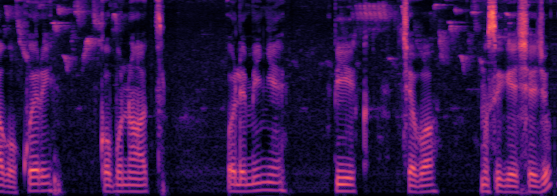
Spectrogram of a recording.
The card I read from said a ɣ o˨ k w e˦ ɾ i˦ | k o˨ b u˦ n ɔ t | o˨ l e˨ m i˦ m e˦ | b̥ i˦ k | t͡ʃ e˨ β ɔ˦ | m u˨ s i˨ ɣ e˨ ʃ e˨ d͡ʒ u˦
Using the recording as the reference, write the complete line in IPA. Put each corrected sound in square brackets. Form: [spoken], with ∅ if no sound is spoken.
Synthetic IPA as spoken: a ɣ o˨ k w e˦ ɾ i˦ | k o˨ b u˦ n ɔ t | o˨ l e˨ m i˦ [ɲ] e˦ | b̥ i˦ k | t͡ʃ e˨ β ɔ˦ | m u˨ s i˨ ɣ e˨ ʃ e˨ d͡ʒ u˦

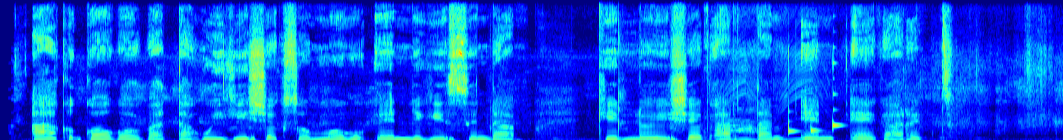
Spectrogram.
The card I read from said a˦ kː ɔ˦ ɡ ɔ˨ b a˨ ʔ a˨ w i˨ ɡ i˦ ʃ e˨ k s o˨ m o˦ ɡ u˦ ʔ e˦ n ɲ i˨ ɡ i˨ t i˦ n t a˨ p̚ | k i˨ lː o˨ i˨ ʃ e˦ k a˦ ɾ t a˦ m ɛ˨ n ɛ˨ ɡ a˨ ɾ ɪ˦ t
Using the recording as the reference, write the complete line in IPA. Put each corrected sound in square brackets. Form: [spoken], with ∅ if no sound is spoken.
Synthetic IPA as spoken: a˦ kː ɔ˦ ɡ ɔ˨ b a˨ [t] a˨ w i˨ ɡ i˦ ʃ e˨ k s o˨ m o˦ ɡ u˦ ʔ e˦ n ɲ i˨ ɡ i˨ [s] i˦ n [d] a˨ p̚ | k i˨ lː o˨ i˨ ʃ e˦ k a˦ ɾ t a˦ m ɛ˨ n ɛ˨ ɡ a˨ ɾ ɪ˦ t

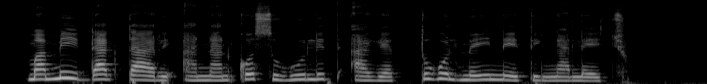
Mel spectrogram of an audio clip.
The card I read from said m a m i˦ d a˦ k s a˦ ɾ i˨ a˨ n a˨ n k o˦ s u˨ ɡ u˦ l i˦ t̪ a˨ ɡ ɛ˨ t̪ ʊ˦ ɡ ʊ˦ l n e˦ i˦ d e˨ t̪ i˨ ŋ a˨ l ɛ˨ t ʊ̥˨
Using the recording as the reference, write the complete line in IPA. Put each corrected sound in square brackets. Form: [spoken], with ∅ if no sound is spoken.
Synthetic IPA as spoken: m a m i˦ d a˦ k [t] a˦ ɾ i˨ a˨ n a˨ n k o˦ s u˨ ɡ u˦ l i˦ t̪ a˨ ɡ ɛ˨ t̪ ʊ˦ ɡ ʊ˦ l n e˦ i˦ [n] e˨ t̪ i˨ ŋ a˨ l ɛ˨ [t͡ʃ] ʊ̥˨

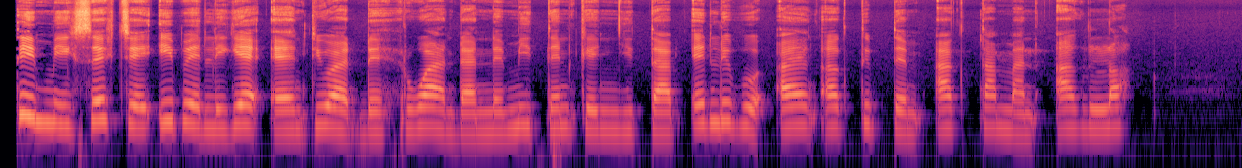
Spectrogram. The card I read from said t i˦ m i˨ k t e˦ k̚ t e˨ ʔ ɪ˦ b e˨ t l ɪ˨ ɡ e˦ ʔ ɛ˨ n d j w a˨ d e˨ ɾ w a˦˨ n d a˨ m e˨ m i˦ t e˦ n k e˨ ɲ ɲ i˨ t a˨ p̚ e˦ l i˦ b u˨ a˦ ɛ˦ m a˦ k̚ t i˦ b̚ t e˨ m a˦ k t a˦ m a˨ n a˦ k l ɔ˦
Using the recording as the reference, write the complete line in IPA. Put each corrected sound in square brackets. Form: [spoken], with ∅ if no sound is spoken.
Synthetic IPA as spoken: t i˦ m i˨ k [s] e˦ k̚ [t͡ʃ] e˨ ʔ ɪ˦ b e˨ [∅] l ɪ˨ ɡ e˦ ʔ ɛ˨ n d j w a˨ d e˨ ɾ w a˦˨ n d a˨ [n] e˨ m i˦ t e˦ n k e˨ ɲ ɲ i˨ t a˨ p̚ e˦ l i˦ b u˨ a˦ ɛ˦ [ŋ] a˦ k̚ t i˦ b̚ t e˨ m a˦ k t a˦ m a˨ n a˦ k l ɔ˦

